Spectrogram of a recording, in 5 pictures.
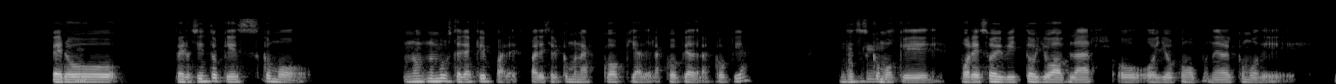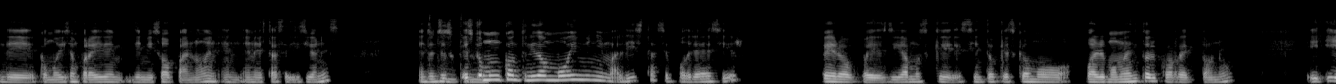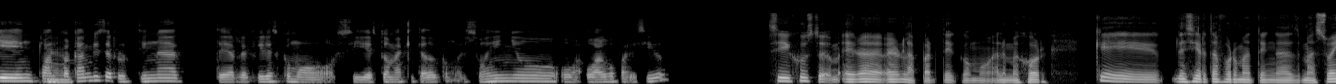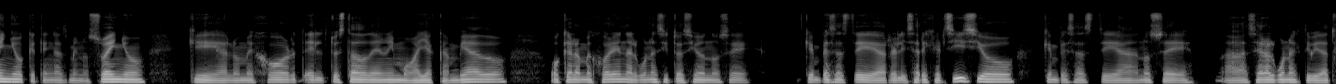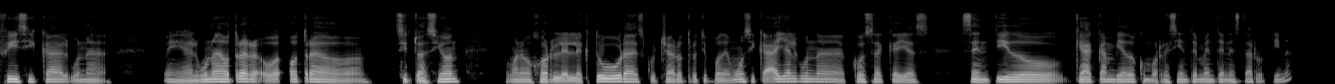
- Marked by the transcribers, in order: tapping
- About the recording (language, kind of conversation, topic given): Spanish, advice, ¿Qué puedo hacer si no encuentro inspiración ni ideas nuevas?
